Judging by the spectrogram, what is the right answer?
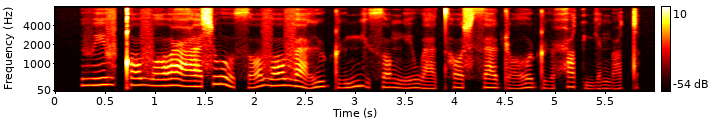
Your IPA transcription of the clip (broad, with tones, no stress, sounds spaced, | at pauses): β e˦˥ v ǃ ɔ˦˥ v ɣ ɔ˦˥ ʕ a˧ s β o˥˩ θ ɔ˩˥ v ɔ˦˥ v a˥˩ ɣ ʉ˦˥ ʈ ʉ˩˧ mʲ ʉ˥˩ θ ɔ˧ ŋ e˩˧ w a˩ t̪ʰ ɔ˧ s θ a˧ ʈ ɔ˩ ɣ o˧ ʈ ʉ˩ ħ ɔ˦˥ tˤ mʲ a˩˧ ŋ o˩˧ tˤ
